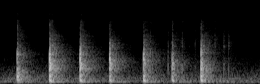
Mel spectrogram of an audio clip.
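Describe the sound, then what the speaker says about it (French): Seven hard, evenly spaced knocks pound on a wooden front door, each a loud, close thud with a quick decay, in a steady insistent rhythm and no voices. "Compère Requin frappe de toutes ses forces à la porte de Mère Grand."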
